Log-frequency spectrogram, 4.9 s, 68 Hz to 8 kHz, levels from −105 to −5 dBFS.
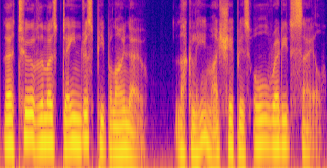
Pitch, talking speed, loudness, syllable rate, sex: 125 Hz, 210 wpm, -17 LUFS, 5.6 syllables/s, male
